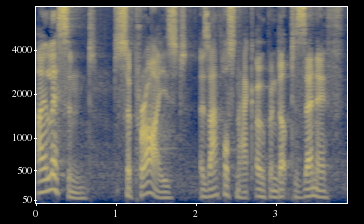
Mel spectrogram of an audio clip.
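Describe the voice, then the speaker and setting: A man reads a scripted first-person story as an audiobook narrator. His voice is on the low side, and his intonation is highly animated and expressive. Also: normal speed.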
